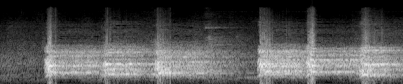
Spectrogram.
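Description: Dog barking during rough play: six loud barks in two runs of three, about half a second apart, ringing in a hard-walled room.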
